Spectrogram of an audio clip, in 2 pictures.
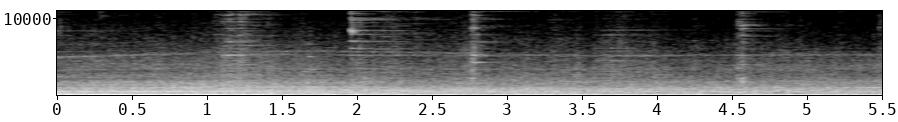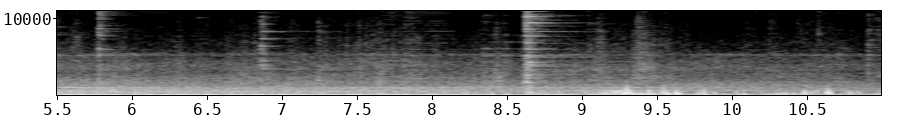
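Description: Slow Union Pacific freight train passing close by. The diesel locomotives' low engine drone is loudest at first and fades as they go by, then loaded lumber flatcars roll past with scattered clicks and low thuds from the wheels.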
